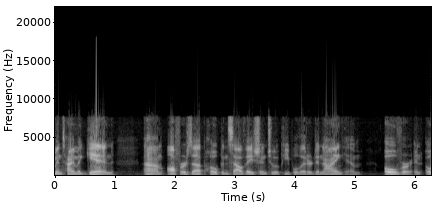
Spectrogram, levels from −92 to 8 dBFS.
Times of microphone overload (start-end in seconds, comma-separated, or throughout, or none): 0.61-0.74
